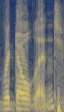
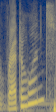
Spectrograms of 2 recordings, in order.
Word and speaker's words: redolent: it's clearly supposed to be pronounced redolent, right? Yeah. But apparently it's actually pronounced redolent, which I just think is ridiculous.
